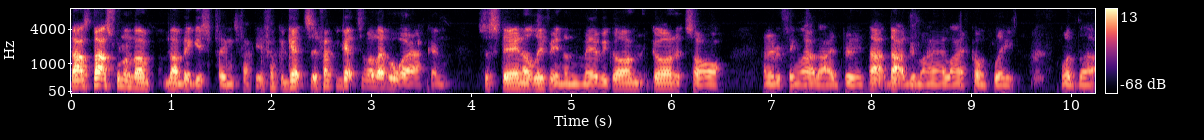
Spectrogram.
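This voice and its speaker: Lively intonation carries very fast speech in a Leeds accent. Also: man, medium pitch for a man. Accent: northern English, Leeds. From Leeds, northern England (Morley). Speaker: musician. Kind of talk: casual interview.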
